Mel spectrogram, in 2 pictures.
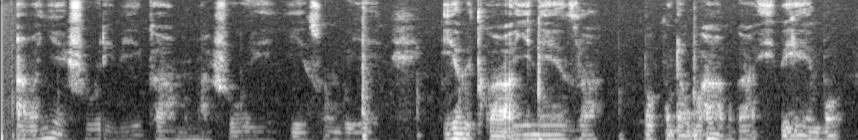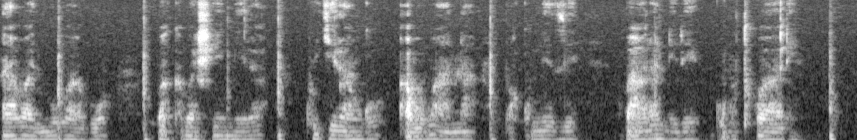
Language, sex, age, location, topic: Kinyarwanda, male, 50+, Nyagatare, education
